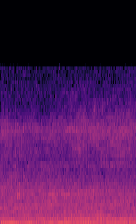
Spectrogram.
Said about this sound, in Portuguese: A moto tá passando, peraí.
